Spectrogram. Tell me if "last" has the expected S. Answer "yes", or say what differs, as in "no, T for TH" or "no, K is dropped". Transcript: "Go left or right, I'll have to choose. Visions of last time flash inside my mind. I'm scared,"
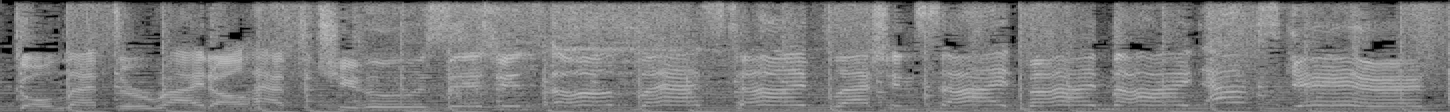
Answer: yes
